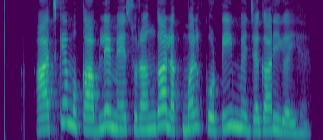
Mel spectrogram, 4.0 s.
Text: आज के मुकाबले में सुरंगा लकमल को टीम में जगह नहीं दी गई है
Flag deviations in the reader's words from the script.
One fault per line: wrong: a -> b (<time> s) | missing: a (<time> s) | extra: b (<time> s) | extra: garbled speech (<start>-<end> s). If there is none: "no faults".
missing: नहीं (3.4 s)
